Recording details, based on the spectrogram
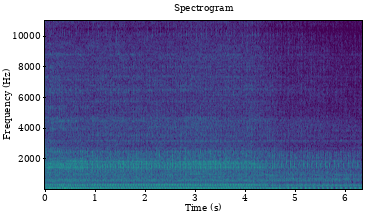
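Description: Single-cylinder thumping at about four beats per second with a rattly mechanical clatter over it at cold idle; the cause is unclear.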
